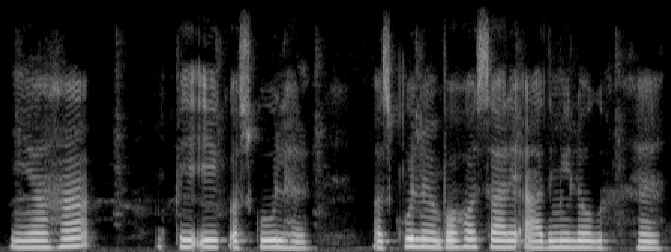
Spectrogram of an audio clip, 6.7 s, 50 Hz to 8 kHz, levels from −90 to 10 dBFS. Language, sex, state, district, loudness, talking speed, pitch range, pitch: Hindi, female, Jharkhand, Palamu, -16 LUFS, 105 wpm, 210-230 Hz, 220 Hz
